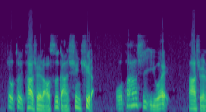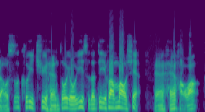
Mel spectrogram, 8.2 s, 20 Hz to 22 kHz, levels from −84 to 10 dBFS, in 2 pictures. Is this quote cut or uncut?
uncut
